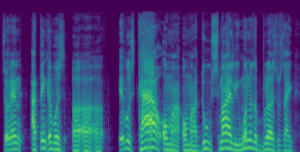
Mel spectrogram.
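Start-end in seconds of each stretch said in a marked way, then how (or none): none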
